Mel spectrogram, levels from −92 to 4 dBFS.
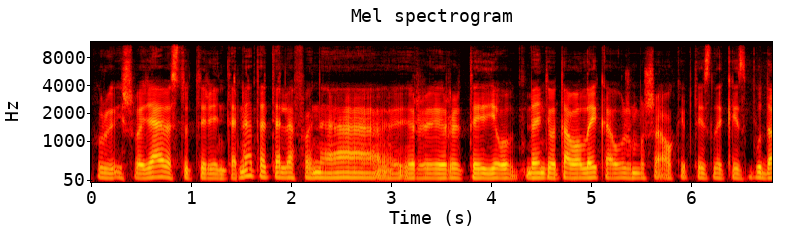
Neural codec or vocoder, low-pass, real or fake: vocoder, 44.1 kHz, 128 mel bands, Pupu-Vocoder; 10.8 kHz; fake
